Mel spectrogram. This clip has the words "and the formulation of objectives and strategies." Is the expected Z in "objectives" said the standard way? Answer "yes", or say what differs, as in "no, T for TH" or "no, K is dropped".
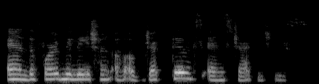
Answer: no, S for Z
